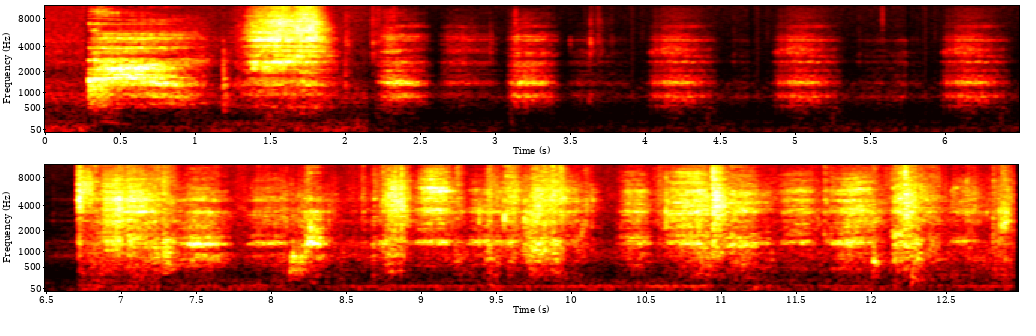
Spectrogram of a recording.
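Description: A person breathing hard while crawling, with scraping and rubbing against a gritty floor and clutter. In the quieter middle stretch the breaths come evenly, about one every second; the scraping grows busier and louder in the second half.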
